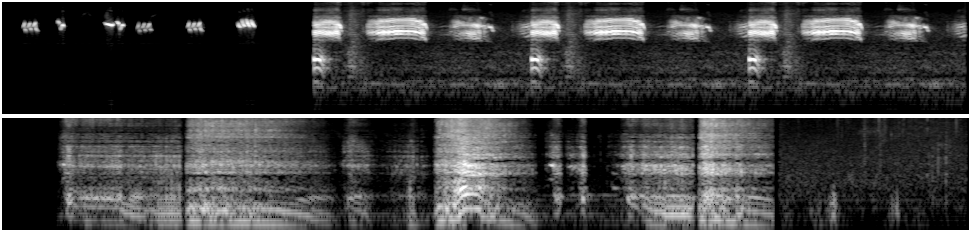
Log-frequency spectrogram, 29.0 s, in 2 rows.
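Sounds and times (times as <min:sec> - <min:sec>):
short high calls: 0:04.7 - 0:14.5
tiger growling and roaring: 0:15.4 - 0:26.1.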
